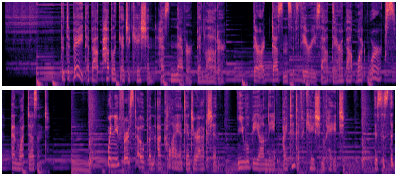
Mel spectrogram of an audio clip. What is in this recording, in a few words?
USA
